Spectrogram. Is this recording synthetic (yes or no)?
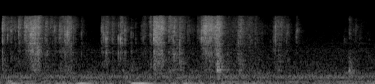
no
